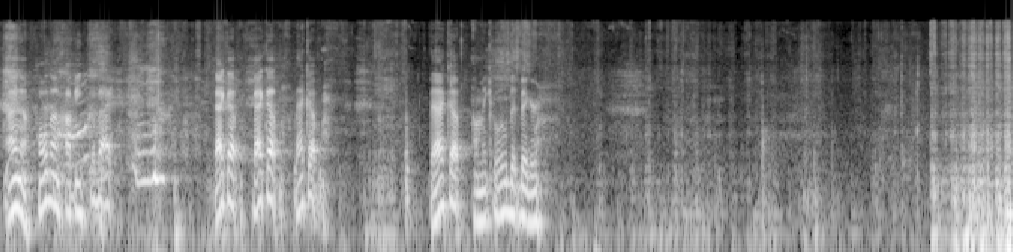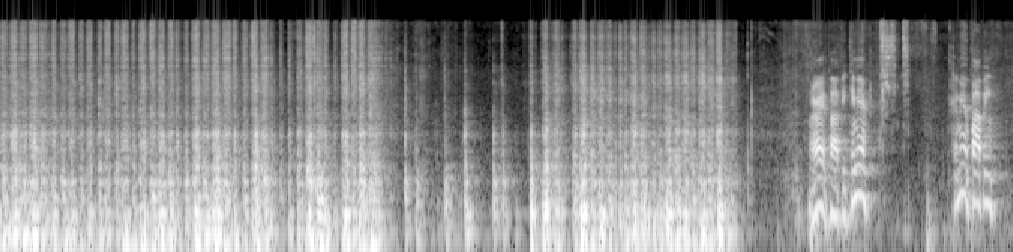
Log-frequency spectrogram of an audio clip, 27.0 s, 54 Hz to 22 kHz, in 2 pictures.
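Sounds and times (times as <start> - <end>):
rough rasping and scraping strokes: 12.4 - 18.7.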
